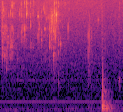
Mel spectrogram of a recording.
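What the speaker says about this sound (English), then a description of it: "Let's add a little bit more water." A single small splash and drip near the end as a little water is added to a wild rice casserole mixture, close and brief against a quiet room hum.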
